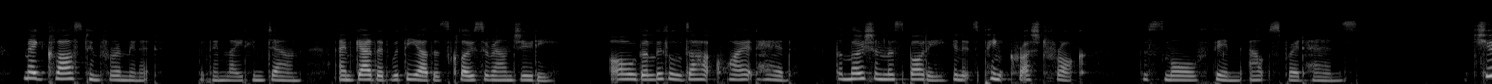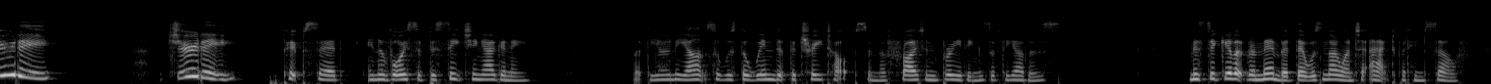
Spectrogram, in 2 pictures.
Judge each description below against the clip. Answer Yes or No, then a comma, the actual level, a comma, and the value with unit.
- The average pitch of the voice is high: Yes, high, 215 Hz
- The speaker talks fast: No, average, 155 wpm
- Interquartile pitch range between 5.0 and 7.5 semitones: No, average, 3.0 semitones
